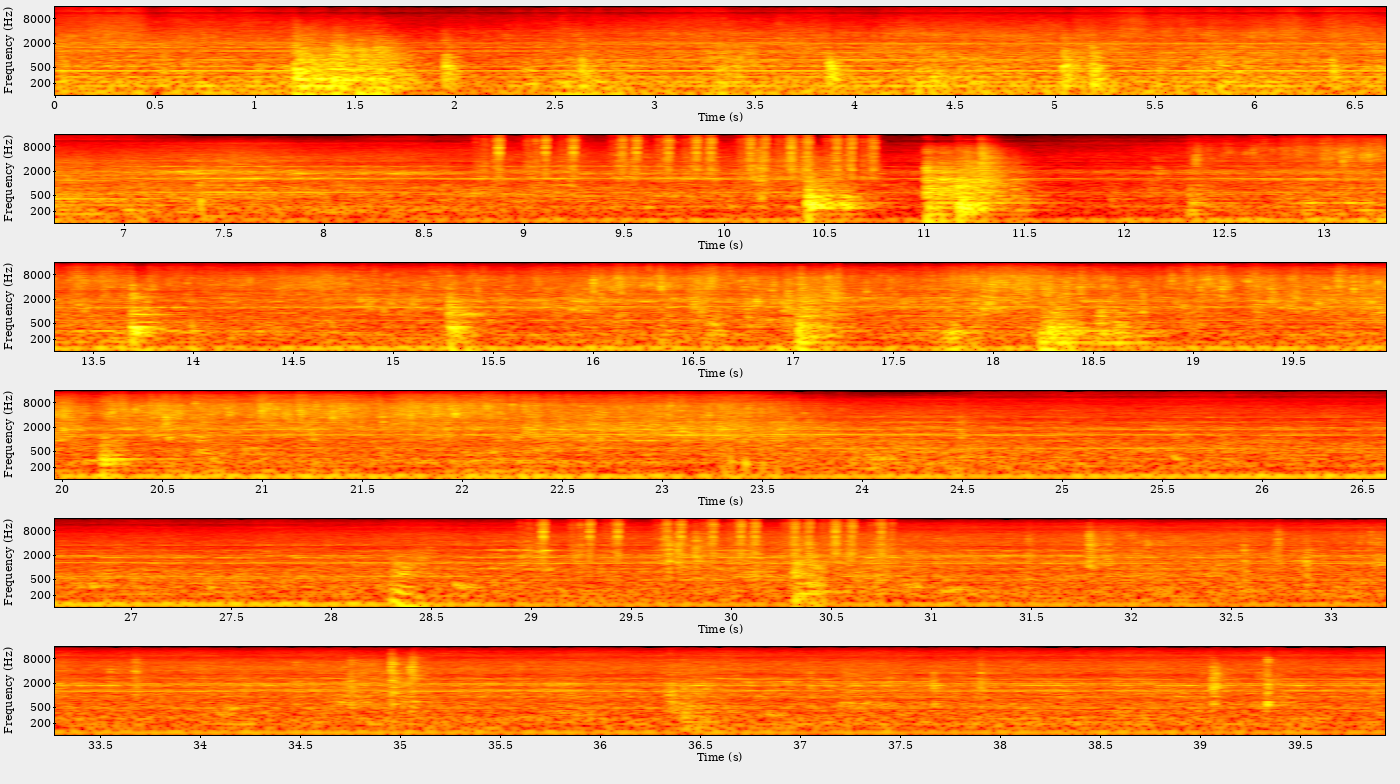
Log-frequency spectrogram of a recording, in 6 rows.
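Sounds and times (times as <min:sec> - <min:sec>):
low machine hum: 0:00.0 - 0:39.9
faucet water running into sink: 0:12.4 - 0:23.6.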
